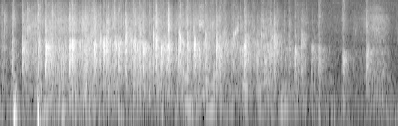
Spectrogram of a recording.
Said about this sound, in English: So another big round of applause for all of them who've been on stage today.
